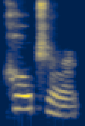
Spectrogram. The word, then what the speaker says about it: culture: À, nếu như mà con nhìn thấy cái từ mà nó có cái gốc là T-U-R-E, mình sẽ đọc là chữ tr này. Tr, tr có gió ra. Tr, tr. Ví dụ như từ culture. Culture. Mặc dù nó là chữ T nhưng nó thuộc cái chữ tr.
